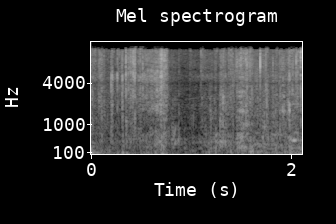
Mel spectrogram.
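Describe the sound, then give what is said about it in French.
Gift wrapping paper crinkles and rips as children tear open their presents on Christmas morning in a family home in Lorraine, France, a busy rustling burst lasting a couple of seconds, with faint voices in the background. “Et dans les familles lorraines, certains enfants se sont déjà jetés sur les cadeaux.”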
